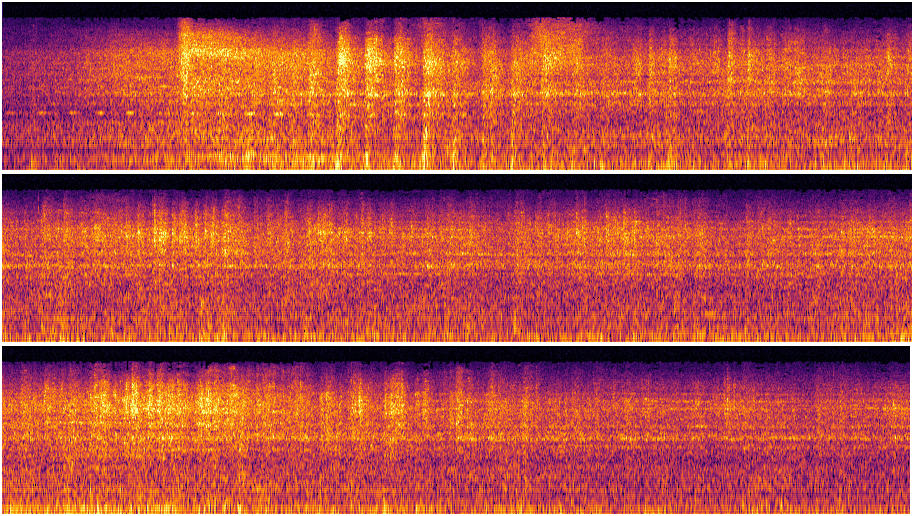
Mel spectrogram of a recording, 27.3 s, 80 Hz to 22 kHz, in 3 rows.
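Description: A Freightliner Class 66 diesel-electric locomotive, with its two-stroke V12 engine, passes and is followed by a long train of empty container flat wagons rolling by with a steady rumble. The wheels click over the rail joints, most densely from about two to six seconds in.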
